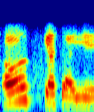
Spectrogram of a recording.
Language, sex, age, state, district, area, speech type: Hindi, female, 18-30, Uttar Pradesh, Mau, urban, conversation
